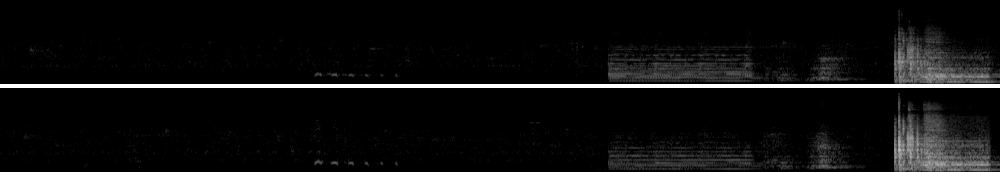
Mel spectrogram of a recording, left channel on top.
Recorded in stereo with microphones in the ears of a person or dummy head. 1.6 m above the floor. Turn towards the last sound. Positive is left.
turn(degrees=-40)  # may be behind; listen again after turning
